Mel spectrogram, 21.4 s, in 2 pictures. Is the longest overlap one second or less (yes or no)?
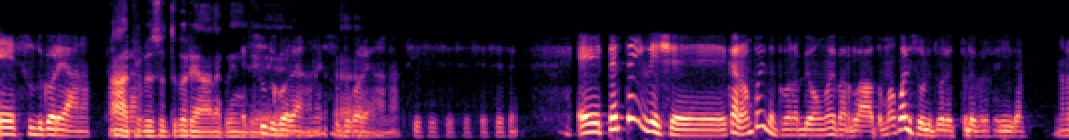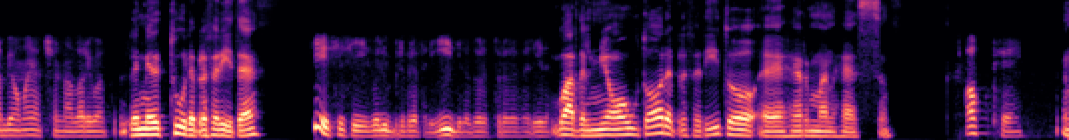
no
